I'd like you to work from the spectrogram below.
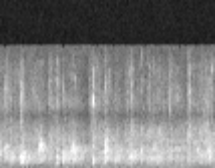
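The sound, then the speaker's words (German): Steady applause from a crowd fills the whole stretch, a dense patter of many hands clapping at a moderate level, with a low constant hum underneath and no voices. The crowd applauds the people who have just consciously prayed for the first time. “Hey, lass uns den Leuten, die das bewusst zum ersten Mal gebetet haben, einen Applaus geben.”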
